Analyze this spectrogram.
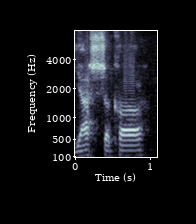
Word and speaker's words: Yashakar: So in the Hebrew, it would be Yashakar. So it's a Yash and then Shakar, which means he is hired.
